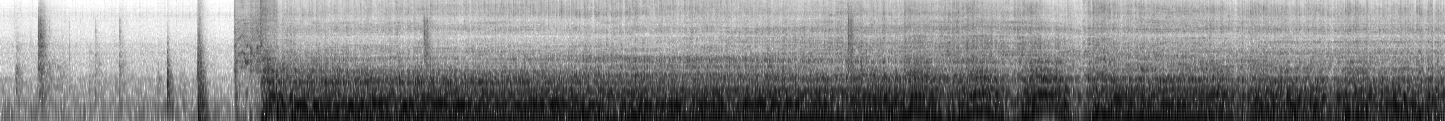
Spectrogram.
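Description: A few clicks and knocks, then a Corvette race car's engine starts about five seconds in and keeps running loudly at low speed, its note dipping and swelling a few times past the middle as the throttle is worked.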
